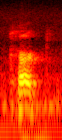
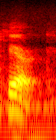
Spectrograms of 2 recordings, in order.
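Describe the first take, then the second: First: "Kirk" tried with an "ur" vowel, like "kurk"; unsure pronunciation. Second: "Kirk" with an open vowel, like "keerk" or "kairk"; corrected pronunciation. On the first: Preacher trying a hard Anglo-Saxon word, "Kirk" said as "kurk". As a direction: say "Kirk" as "kurk", a tentative attempt. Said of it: "I can't even say it". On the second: Preacher repeating a listener's correction, "Kirk" said as "kairk". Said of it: "how do you say it?". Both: Shown as a demonstration.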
